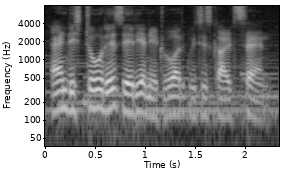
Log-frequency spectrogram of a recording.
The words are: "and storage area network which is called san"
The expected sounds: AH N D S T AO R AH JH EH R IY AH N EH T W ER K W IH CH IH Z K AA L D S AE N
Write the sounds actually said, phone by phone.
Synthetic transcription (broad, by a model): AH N D S T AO R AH Z EH R IY AH N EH T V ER K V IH CH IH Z K AA L D S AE N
